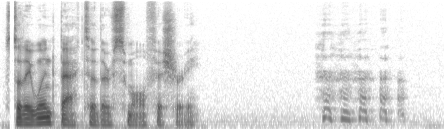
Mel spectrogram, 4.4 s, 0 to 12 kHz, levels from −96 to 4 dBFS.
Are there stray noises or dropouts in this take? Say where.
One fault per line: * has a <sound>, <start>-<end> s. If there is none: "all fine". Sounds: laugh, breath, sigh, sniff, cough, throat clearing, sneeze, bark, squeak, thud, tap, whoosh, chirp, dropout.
* has a dropout, 0.1-0.1 s
* has a laugh, 3.1-4.1 s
